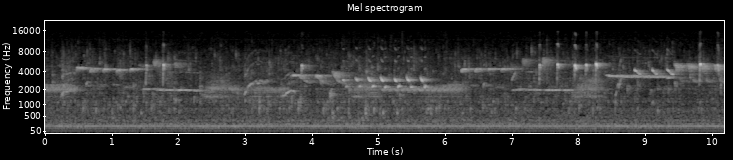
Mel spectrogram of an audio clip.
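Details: Canary song played to stimulate breeding: bursts of clear whistled notes and quick trills, some descending, separated by short pauses, with a steady low hum beneath.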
